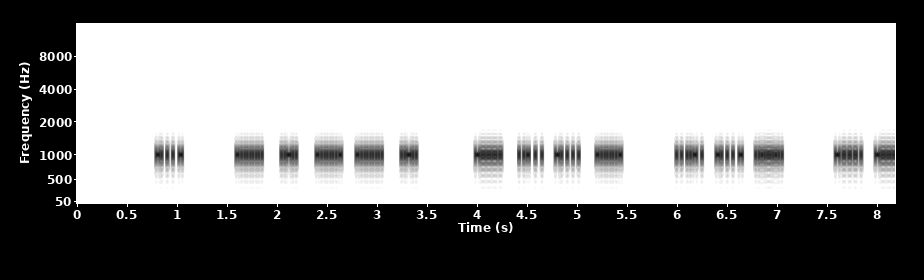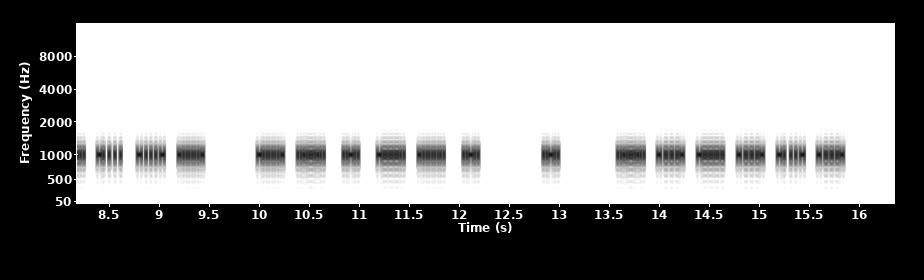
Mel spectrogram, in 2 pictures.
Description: Hellschreiber (Feld-Hell, 122.5 baud), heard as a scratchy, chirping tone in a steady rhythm, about 1000 Hz. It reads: U CIOCI BYLO JUZ PELNO DZIECI I ZABAWA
